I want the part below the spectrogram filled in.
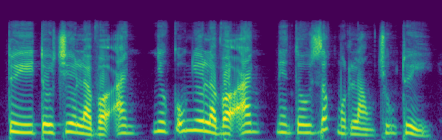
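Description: A woman's voice: moderate pace, no echo, studio quality, close to an everyday voice. A woman playing a tearful, indignant girl of eighteen. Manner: pleading, rising to shrill reproach.

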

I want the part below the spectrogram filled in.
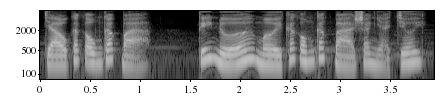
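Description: A woman's voice: mid-range voice, animated, normal speed, darkish tone, faint music behind, natural voice. A woman voicing a confident, protective middle-aged father in a narrated story, reassuring his family.

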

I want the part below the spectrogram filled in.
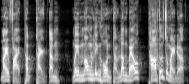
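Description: A man voicing a stern, gruff older village sorcerer in a spoken ghost story. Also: medium pitch, very animated, fast talker, natural voice. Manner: gruff, scolding, commanding.

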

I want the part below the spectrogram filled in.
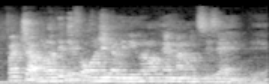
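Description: In an echoey venue hosting a live book presentation, a man being interviewed as a writer speaks fast and animatedly in a high-leaning voice. He rambles conversationally in hesitant phrases with many little tag questions, and the distant mic picks up echo and faint noise.

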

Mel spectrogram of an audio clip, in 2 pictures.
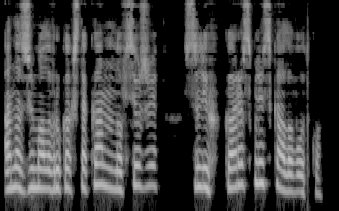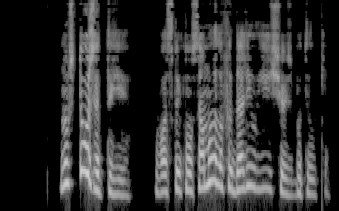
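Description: A woman narrating an audiobook in the first person, steady and measured. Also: on the high side, no room sound, studio quality, recorded from a distance.

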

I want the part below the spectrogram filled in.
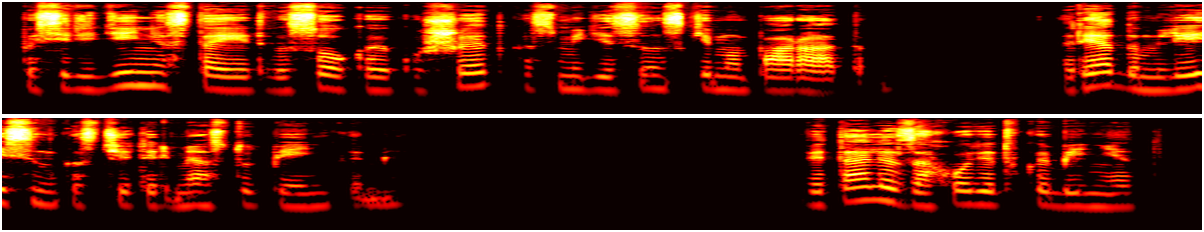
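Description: A narrator reads screenplay stage directions in a plain, even manner. The voice sits at a middling pitch and is recorded close and dry, with no room sound. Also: fairly quick, no room sound. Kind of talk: reading a screenplay aloud.

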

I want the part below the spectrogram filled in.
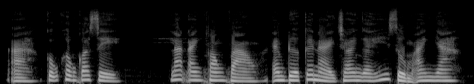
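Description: A friendly young farmhand speaks casually and without hurry, as a woman narrator gives him a voice. The tone is low and mellow, and the recording is dry and close. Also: moderate pace, no room sound, close to an everyday voice. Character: young male farm worker, casual and friendly.

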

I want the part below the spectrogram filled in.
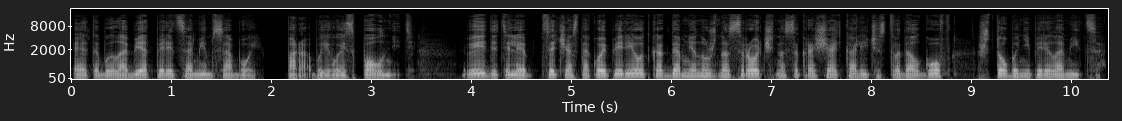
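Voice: mid-range voice, level tone, moderate pace, warm tone, clean tone, no echo, clean studio sound, natural voice. A reader voicing a tense young duke who speaks wryly, in an audiobook. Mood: strained. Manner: tense, wry, muttering. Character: strained young male duke.

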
